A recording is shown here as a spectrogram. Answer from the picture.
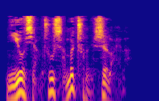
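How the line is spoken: Mother speaking sternly. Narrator (Chinese): 埃米尔的妈妈厉声的说

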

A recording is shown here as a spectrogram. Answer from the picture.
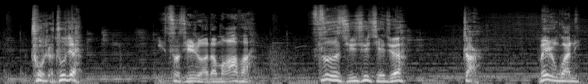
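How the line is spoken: Shouted. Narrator (Chinese): 对刘迪川喊道

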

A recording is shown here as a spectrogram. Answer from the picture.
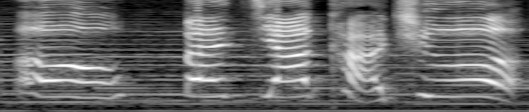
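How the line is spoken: Excited exclamation. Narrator (Chinese): 老妈一得知新人家要来了，马上就叫了起来

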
